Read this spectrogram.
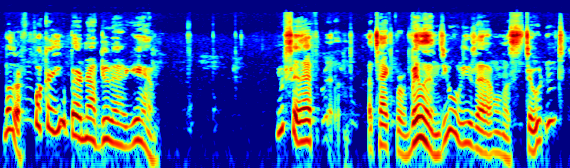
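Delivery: outraged reprimand, climbing to a yell; All Might. Acted. All Might scolds Bakugo in story.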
